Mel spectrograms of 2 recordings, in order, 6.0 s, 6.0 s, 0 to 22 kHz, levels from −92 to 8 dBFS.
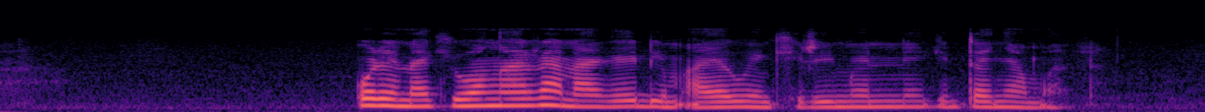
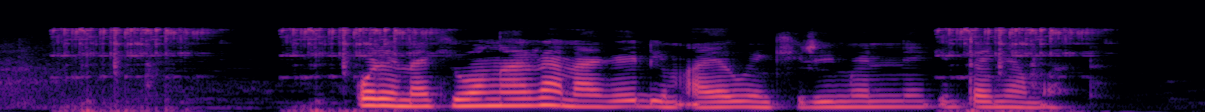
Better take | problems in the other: first | noise reduction (classical method log-MMSE)

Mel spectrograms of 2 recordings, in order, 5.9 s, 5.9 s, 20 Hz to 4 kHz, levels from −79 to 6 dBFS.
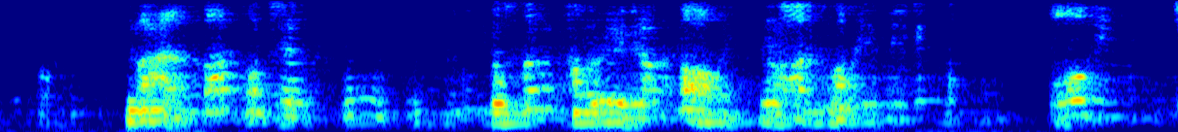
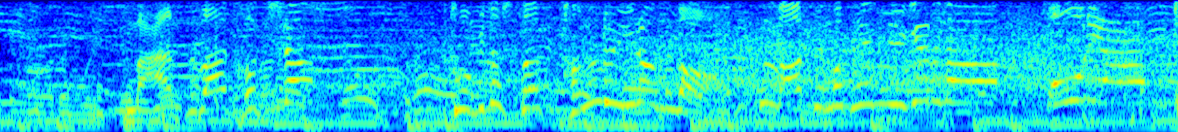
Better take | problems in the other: second | noise reduction (neural mask model DeepFilterNet 3)

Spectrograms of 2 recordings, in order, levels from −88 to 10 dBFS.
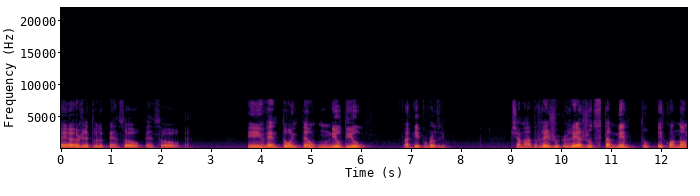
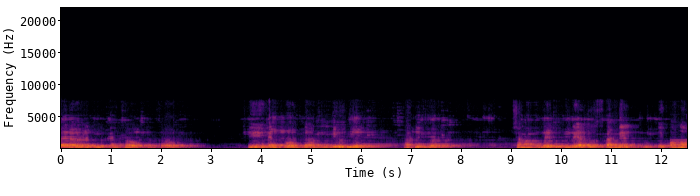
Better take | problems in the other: first | noise reduction (neural separator model SepFormer DNS4)

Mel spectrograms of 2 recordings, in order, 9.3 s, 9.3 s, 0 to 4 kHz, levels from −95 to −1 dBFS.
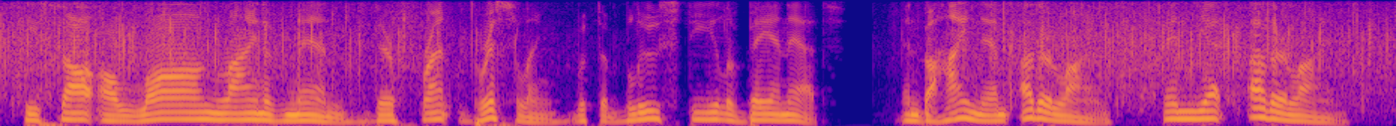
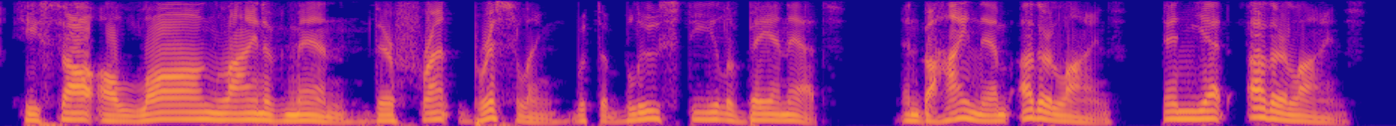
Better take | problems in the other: second | background sound (Applause); 15 dB below the speech

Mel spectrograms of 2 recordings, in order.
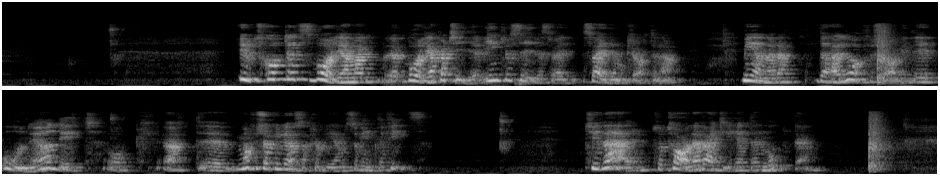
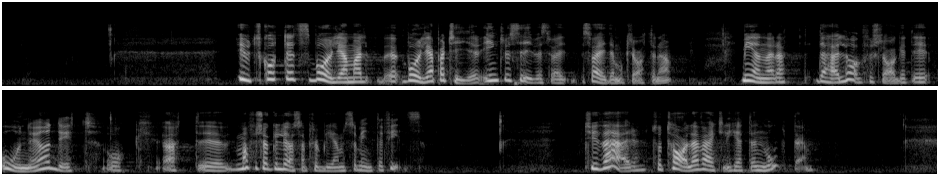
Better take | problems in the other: second | background sound (Explosion); 19 dB below the speech // room echo; dies away in 0.3 s

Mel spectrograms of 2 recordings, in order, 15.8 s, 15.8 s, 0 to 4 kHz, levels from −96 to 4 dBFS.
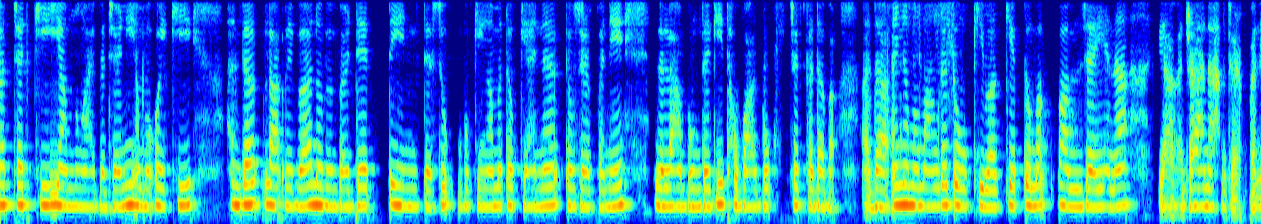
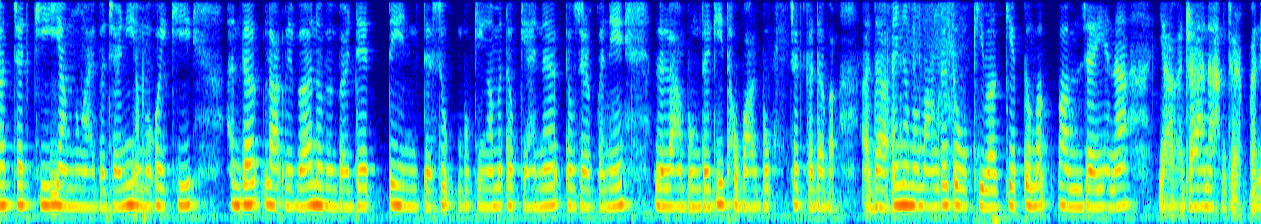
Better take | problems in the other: second | noise reduction (neural mask model Resemble Enhance denoiser)

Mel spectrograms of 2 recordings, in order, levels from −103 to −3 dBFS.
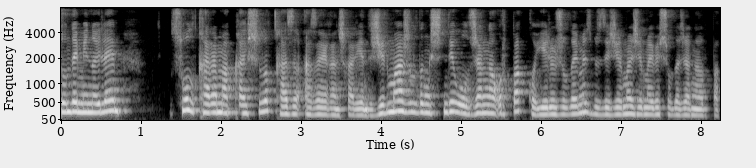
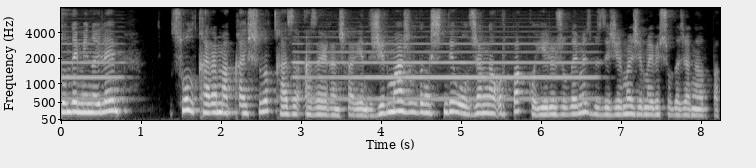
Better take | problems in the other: first | background sound (Wind instrument, woodwind instrument); 12 dB below the speech

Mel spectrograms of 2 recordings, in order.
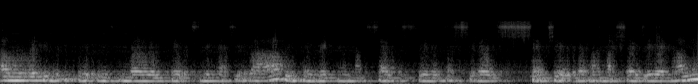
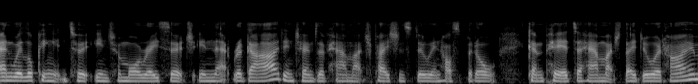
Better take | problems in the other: second | noise reduction (neural separator model SepFormer DNS4)

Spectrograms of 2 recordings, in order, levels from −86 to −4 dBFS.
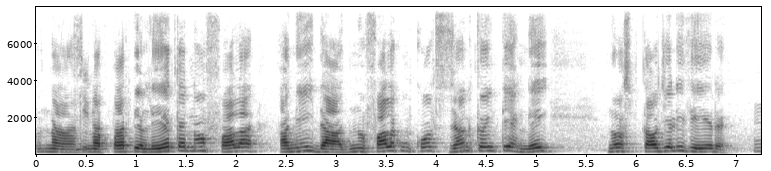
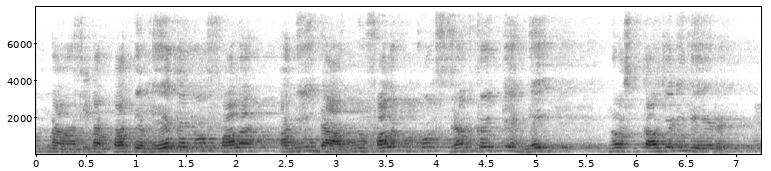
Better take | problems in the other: first | room echo; dies away in 2.5 s

